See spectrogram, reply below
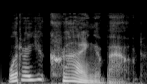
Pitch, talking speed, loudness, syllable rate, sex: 140 Hz, 205 wpm, -18 LUFS, 5.3 syllables/s, male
